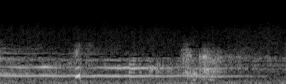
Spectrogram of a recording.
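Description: A cat yowls in a long, drawn-out, wavering wail that holds for several seconds, steady, with a couple of brief knocks breaking through.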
